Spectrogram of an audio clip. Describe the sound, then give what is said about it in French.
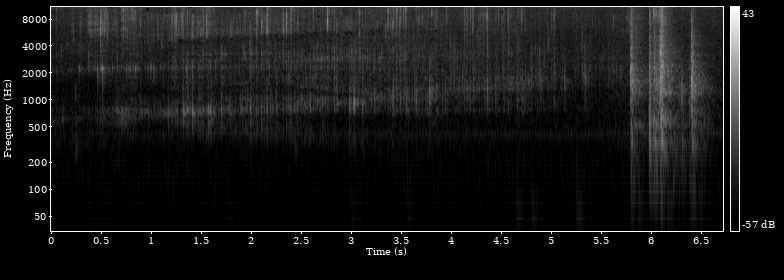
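Water is added to two large sugar cubes, starting as a faint trickle and ending in a brief, louder splashing pour. “Et après, j'ajoute de l'eau.”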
